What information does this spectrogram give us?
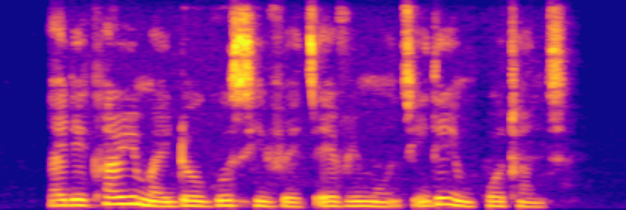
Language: Nigerian Pidgin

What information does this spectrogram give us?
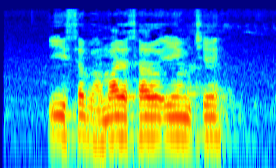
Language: Goaria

